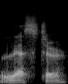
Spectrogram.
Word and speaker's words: Leicester: And if you just maybe can't reach Jeevan, well, he's in England and Leicester, right?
